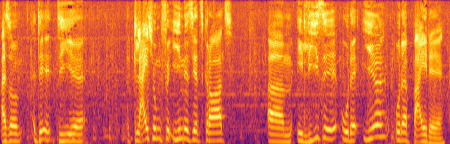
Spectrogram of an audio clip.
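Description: A man's voice: fairly high pitch, lively intonation, very slow, a little hiss or hum. A man narrating an improvised tabletop role-playing game as the game master. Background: background music.

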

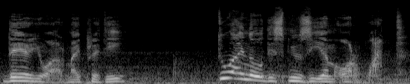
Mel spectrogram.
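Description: A man's voice: mid-range voice, wildly swooping pitch, measured pace, darkish tone, in a large hall, slight background noise. A man playing an eager, theatrical, erudite scientist-adventurer in an old-time radio style adventure drama. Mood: admiring, lecturing. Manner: dramatic, erudite, grandly enthusiastic.

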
